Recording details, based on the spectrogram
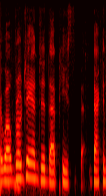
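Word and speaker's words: Rodin: Well, Rodan did that piece back in the 1880s, a French artist, and uh I took my mom to a Rodan show.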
